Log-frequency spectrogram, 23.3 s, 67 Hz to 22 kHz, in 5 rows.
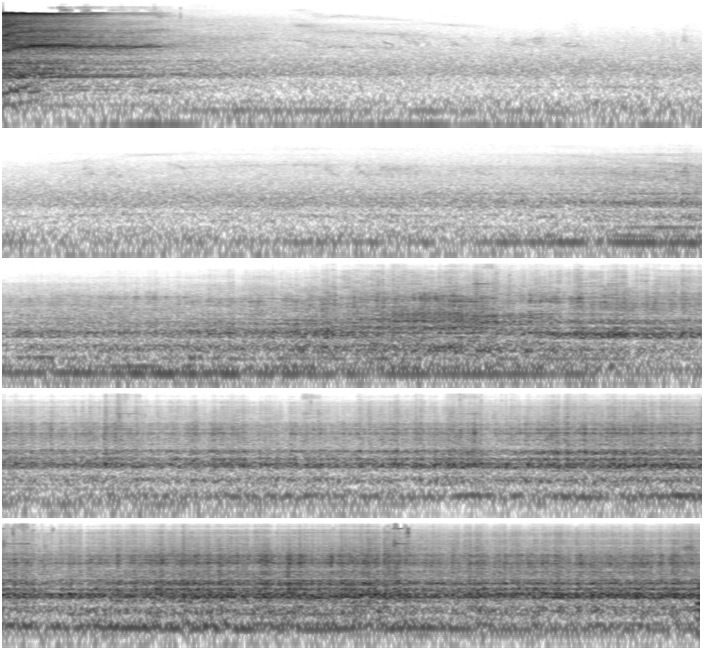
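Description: Traxxas Drag Slash RC truck running on 3S, its electric motor and drivetrain rising into a loud, sustained whine as it launches and accelerates, with broadband roar building and holding steady through the run.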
